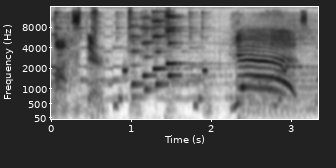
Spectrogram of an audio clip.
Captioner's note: whistles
